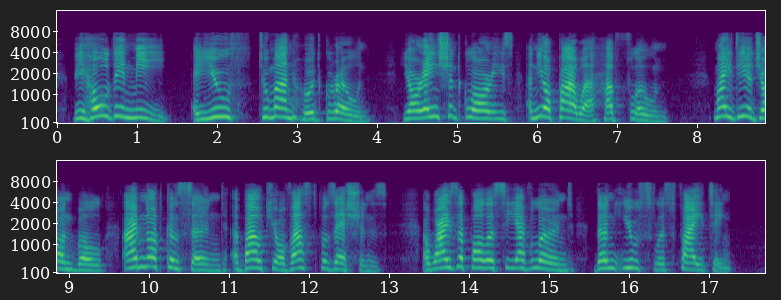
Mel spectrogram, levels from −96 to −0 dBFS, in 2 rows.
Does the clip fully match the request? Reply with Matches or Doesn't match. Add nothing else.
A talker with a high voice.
Matches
